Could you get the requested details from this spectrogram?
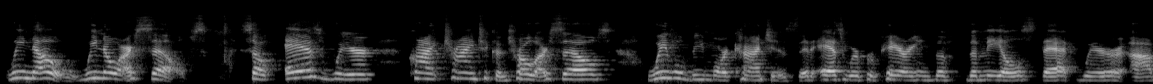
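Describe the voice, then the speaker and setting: A woman's voice: on the high side, bright, forceful tone, low-quality recording. A middle-aged woman hosting a home cooking live stream, chatting with viewers in a rambling, friendly way with many restarts. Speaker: cooking channel host.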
